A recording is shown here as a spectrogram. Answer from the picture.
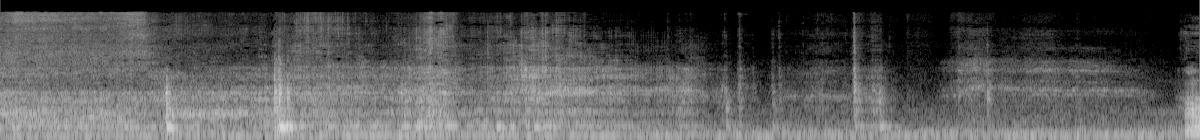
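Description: Hot freshly cast Nordic gold (copper alloy) bar quenching in a bucket of water: a sizzling hiss that fades away over the first two or three seconds, with two light knocks a little after it starts.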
